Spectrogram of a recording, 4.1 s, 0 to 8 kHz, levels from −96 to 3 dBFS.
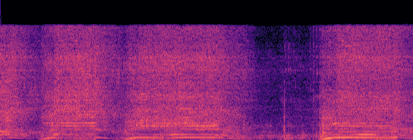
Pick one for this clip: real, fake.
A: fake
